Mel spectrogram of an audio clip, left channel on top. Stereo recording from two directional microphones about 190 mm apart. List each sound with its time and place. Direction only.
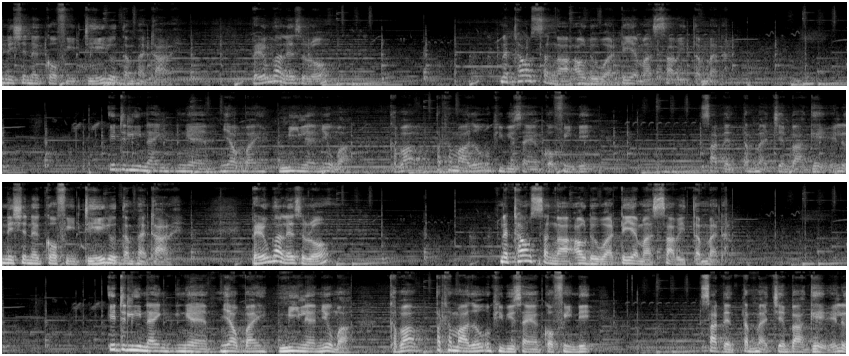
0.0 s a man's voice: 45° right (ahead or behind)
4.9 s a man's voice: 45° right (ahead or behind)
9.5 s a man's voice: 45° right (ahead or behind)
15.4 s a man's voice: 50° right (ahead or behind)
